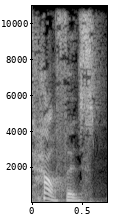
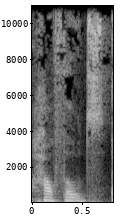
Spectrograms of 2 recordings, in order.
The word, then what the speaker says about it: Halfords: And the pronunciation is Halfords, not Halfords.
